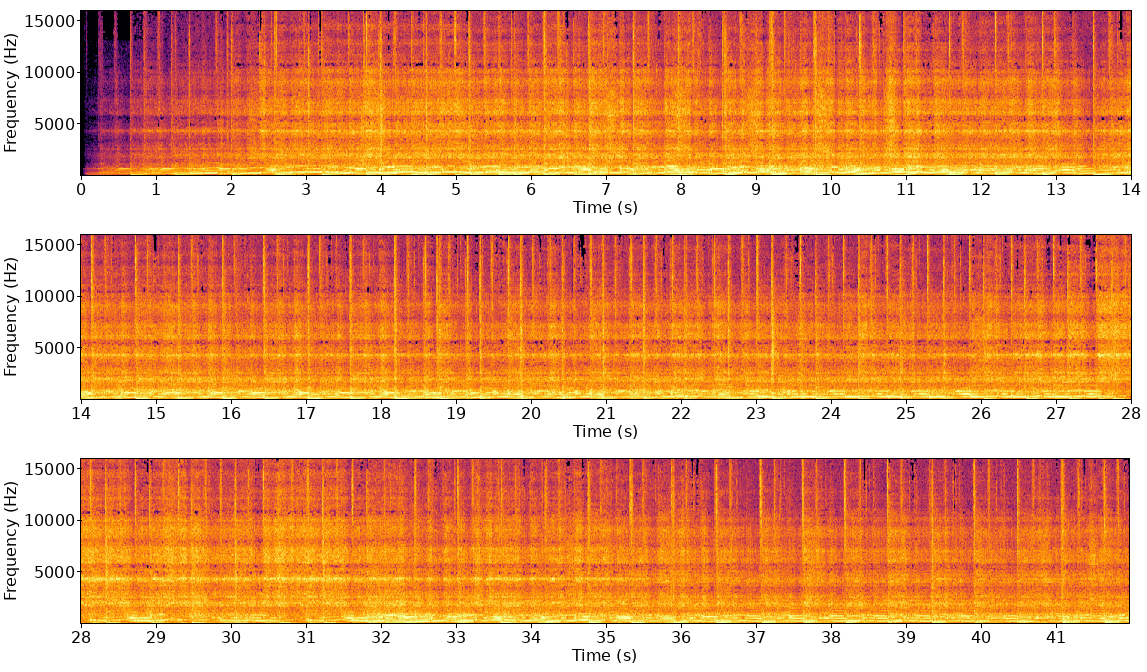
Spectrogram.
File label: WHEEL TRANCE, circular hocket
